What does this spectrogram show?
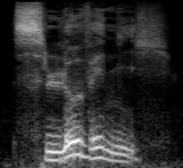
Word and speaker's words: Slovénie: Remember, you get this E accent aigu here. It's E, E. Slovénie. Final E, as usual, not pronounced. La Slovénie. Okay? La Hongrie. So remember, H doesn't exist, so you don't pronounce it. So it starts with O-N, on, on. And then gris, gris. Final E, not pronounced.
